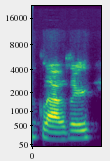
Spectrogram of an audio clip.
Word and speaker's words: Glower: pronounce my last name it rhymes with browser so glower and yeah we're just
